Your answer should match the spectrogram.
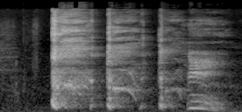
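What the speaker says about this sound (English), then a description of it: "I'm going to cough now." Four harsh coughs in close succession, close and fairly loud, the last one a rougher throat-clearing hack, with no talking.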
